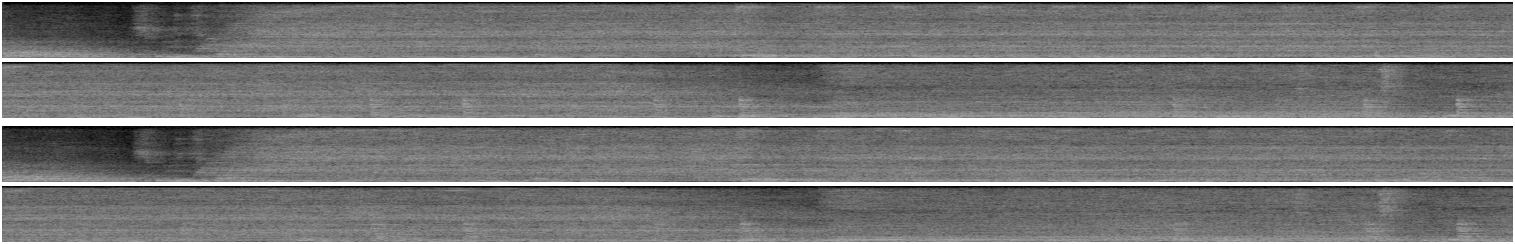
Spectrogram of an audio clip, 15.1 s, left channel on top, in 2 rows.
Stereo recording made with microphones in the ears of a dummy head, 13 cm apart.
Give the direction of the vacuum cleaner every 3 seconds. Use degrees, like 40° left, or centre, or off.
20° right, centre, 30° left, centre, 20° right.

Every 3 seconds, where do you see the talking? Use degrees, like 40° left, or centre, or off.
30° left, 20° left, 20° right, 40° right, 40° right.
